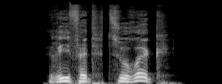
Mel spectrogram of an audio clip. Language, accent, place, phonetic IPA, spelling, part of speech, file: German, Germany, Berlin, [ˌʁiːfət t͡suˈʁʏk], riefet zurück, verb, De-riefet zurück.ogg
- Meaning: second-person plural subjunctive II of zurückrufen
